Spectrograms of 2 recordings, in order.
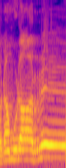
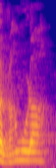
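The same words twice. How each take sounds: First: "रामुड़ा रे" with "रे" held long and level; calling from afar. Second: "रामुड़ा" softer, falling away on a long last vowel; village nickname call. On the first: Calling an old friend in the distance, "रामुड़ा रे" drawn out. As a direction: call out slowly, stretching the final "रे". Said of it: "तो अब उसको आवाज लगानी है". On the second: Teacher showing a friend's village nickname, "रामुड़ा" falling softly. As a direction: let "रामुड़ा" trail down softly. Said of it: "फिर ऐसे लगा". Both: Shown as a demonstration.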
